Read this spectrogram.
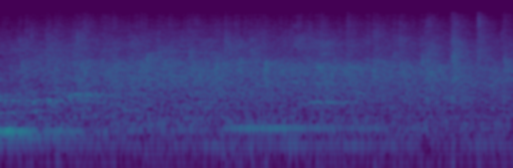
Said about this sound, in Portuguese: Você pode aplaudir a Ele aí por isso.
